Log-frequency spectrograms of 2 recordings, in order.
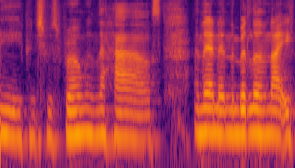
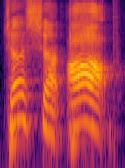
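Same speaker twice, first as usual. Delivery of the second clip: much louder and slow, fed up; exasperated snap; 3 semitones higher, 8 dB louder, much slower than usual. Retold or imitated. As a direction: bark it out slowly, out of patience. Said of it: "And I'm like".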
